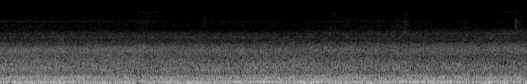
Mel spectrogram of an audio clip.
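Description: Niagara Falls' water rushing and pouring: a steady, dense rumble, heaviest in the low end, with no let-up.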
